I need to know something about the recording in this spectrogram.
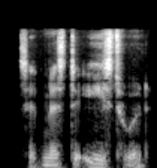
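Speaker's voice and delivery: plain reading voice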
